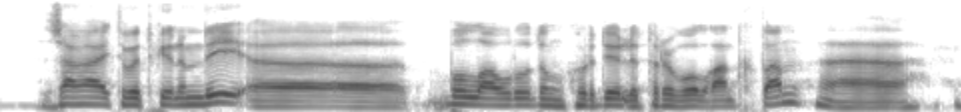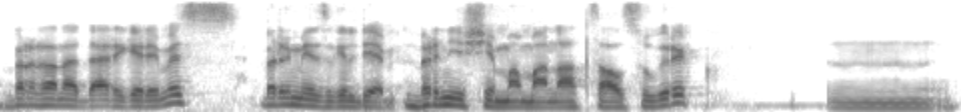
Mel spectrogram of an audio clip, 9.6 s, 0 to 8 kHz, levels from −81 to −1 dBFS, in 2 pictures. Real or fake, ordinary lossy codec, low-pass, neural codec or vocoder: fake; AAC, 48 kbps; 7.2 kHz; codec, 16 kHz, 2 kbps, X-Codec, HuBERT features, trained on LibriSpeech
